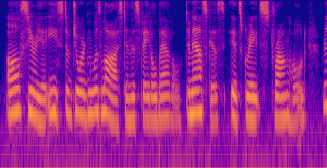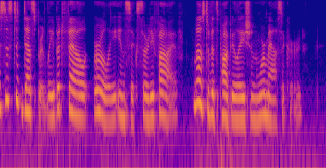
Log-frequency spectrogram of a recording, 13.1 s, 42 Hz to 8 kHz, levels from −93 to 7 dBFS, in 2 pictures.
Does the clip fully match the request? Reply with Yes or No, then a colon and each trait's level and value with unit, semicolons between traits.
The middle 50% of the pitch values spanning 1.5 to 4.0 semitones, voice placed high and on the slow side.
Yes: average, 3.4 semitones; high, 205 Hz; slow, 130 wpm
